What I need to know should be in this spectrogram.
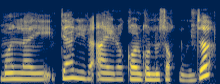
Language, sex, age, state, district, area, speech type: Nepali, female, 18-30, West Bengal, Kalimpong, rural, spontaneous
